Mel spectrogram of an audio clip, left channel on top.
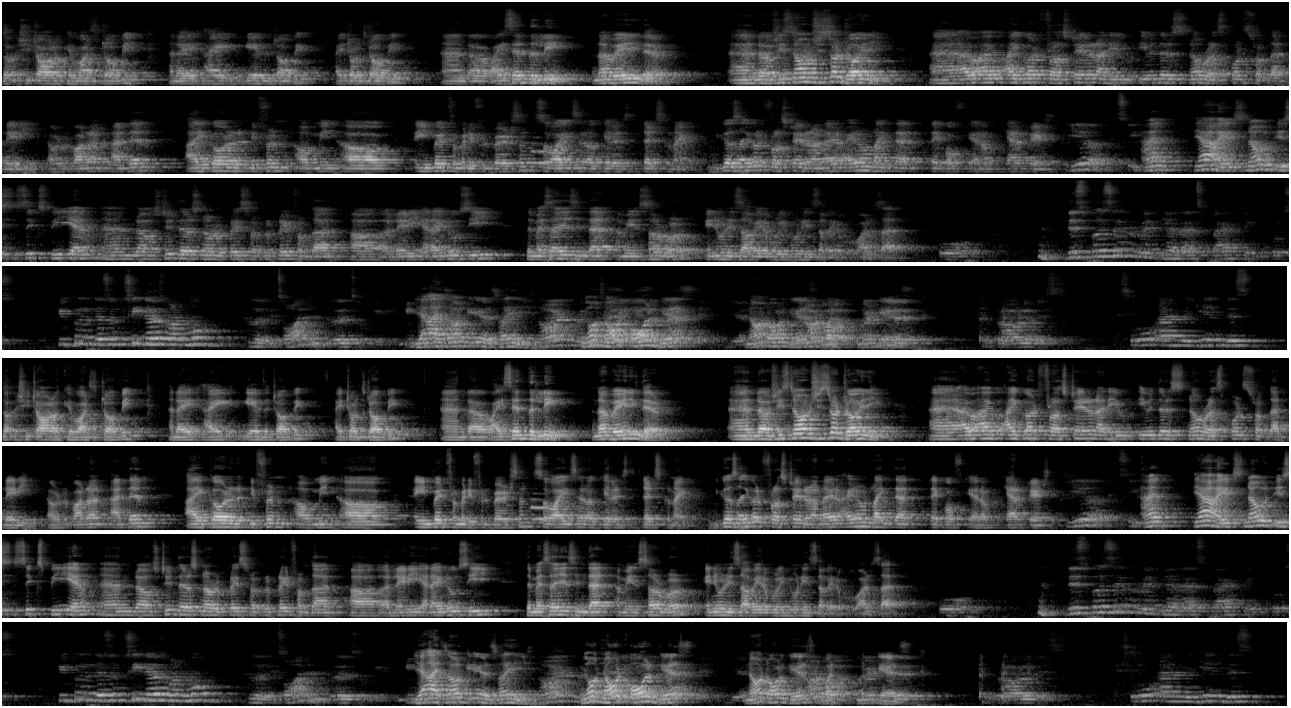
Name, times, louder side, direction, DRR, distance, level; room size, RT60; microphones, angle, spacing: voice 1, 0.0-1.3 1.7-3.0 3.3-4.0 4.4-5.6 5.9-6.7 7.3-8.8 9.3-14.4 14.7-16.7 17.0-19.7 20.0-23.3 24.3-30.6 31.0-34.7 36.1-36.2 42.7-44.0 44.4-45.4 46.0-47.6, right 3 dB, 70° right, 5 dB, 0.4 m, -24 dB
voice 2, 23.5-24.3 35.1-35.5 36.3-38.7 39.2-43.2 43.9-46.1 46.6-47.8 48.4-49.2 49.8-51.1, equal, 25° left, -4 dB, 0.7 m, -33 dB
3.5 x 2.1 x 2.3 m, 0.80 s
head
